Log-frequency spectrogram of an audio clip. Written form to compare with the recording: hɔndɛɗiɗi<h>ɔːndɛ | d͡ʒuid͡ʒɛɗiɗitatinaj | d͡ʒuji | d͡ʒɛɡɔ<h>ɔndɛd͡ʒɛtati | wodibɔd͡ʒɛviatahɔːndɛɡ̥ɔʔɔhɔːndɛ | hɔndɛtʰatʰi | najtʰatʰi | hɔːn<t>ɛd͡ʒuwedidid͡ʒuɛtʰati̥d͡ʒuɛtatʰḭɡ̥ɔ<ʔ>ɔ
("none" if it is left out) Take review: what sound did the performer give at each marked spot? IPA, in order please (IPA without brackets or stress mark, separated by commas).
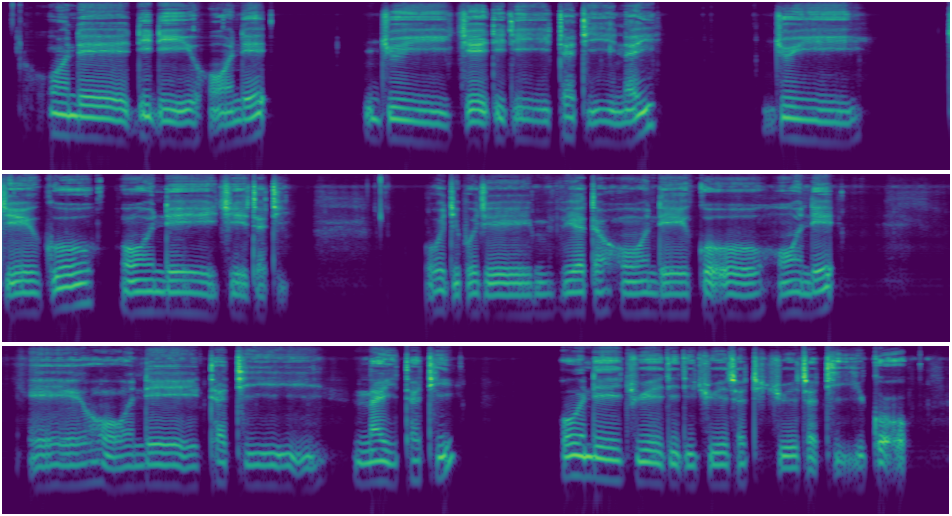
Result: h, h, d, ʔ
